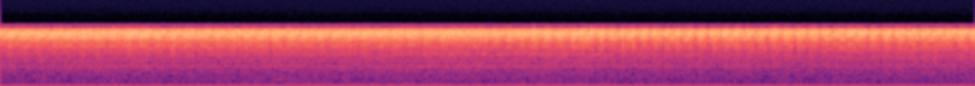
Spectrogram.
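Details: Cicadas drone in a continuous, high, buzzing hiss with a faint rapid pulsing texture, in summer under an old olive tree in Archangelos, Rhodes, Greece.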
